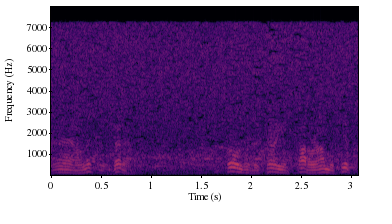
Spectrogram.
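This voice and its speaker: An actor playing a steady, decisive pilot mentor giving brisk, slangy instructions in a 1930s radio adventure serial. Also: male voice, fairly high pitch, close to an everyday voice. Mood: relieved. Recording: dull, noisy old radio recording.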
